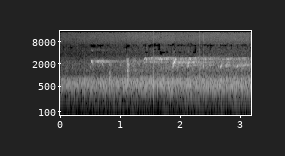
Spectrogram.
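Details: White-tailed eagle at a Latvian nest on 26 April 2021, afternoon, as the female brings fish, the male arrives and she covers the eggs. Thin, drawn-out level whistles broken by short piping notes over a low wind hum.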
